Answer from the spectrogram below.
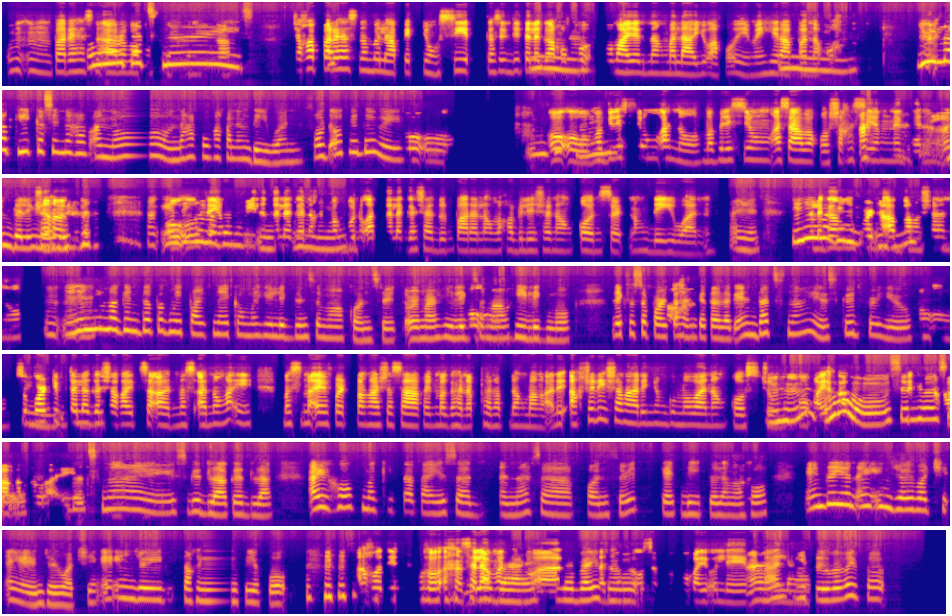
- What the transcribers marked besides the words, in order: static; in English: "Oh that's nice"; distorted speech; tapping; laugh; laughing while speaking: "chat"; laughing while speaking: "naman"; in English: "that's nice, good for you"; in English: "I enjoy watching, I enjoy talking to you"; chuckle; laughing while speaking: "Ako din po"
- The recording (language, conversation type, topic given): Filipino, unstructured, Naalala mo ba ang unang konsiyertong napuntahan mo?
- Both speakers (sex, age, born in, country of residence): female, 25-29, Philippines, Philippines; female, 25-29, Philippines, Philippines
